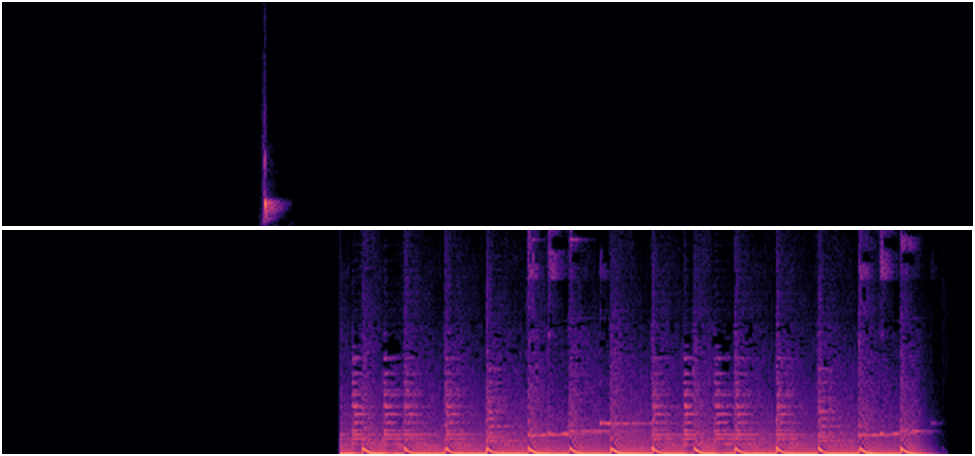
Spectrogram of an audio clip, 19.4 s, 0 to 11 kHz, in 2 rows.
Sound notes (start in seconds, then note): 2.6 pop sound effect; 13.1 upbeat music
